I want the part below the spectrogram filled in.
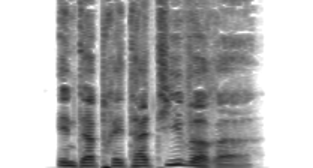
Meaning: inflection of interpretativ: 1. strong/mixed nominative/accusative feminine singular comparative degree 2. strong nominative/accusative plural comparative degree
- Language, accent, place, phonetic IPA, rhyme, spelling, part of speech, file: German, Germany, Berlin, [ɪntɐpʁetaˈtiːvəʁə], -iːvəʁə, interpretativere, adjective, De-interpretativere.ogg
